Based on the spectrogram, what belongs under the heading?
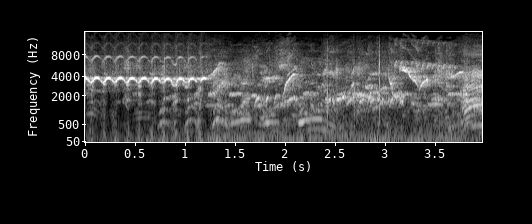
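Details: White-rumped shama singing contest-training material: a long, even, quivering high trill for about a second, then a jumble of rising and falling slurs, sharp clicks and a final descending whistled sweep.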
